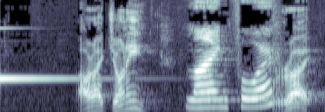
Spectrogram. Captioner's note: ping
